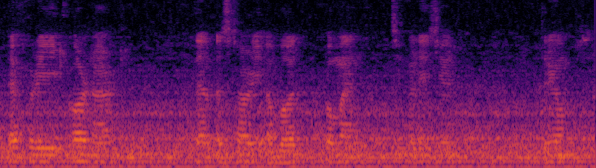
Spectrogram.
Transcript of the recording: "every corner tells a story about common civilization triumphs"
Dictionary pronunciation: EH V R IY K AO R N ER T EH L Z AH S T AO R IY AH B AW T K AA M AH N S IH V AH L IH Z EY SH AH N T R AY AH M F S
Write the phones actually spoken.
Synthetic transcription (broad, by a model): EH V R IY K AO R N ER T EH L AH S T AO R IY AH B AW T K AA M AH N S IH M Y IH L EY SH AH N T R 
